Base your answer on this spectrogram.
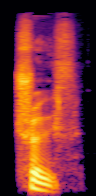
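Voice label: "truth", British English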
